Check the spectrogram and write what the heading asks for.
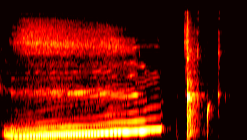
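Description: A long, rising squeak as a cork is worked loose, then a sharp, close pop as it bursts out of the bottle, followed by a couple of softer clatters.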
